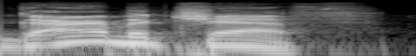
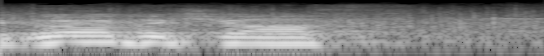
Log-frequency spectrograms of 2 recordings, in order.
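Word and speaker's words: Gorbachev: well but do you remember him pronouncing it garbev no Dennis Quade here's here's the here is the actual clip all right this is the actual clip Mr gorbachov tear down this wall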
